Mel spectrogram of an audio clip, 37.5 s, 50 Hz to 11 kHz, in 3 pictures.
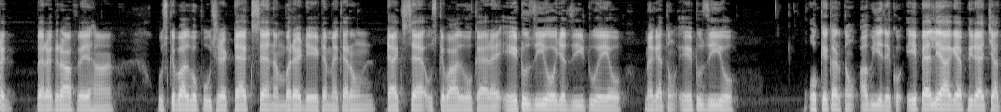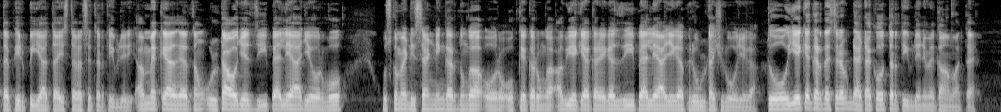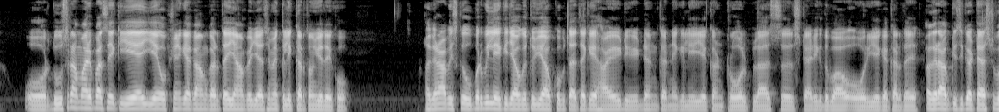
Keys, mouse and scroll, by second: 8.5 click, 14.0 click, 18.2 click, 24.4 ctrl+Num_Lock, 24.5-24.9 scroll down 1, 25.4 scroll up 1, 27.9 click.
